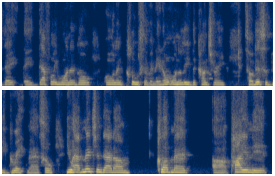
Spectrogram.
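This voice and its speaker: A man hosting a travel podcast, asking a guest conversational questions. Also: high voice. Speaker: podcast host. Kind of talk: podcast interview.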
